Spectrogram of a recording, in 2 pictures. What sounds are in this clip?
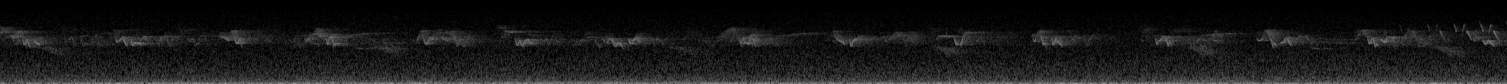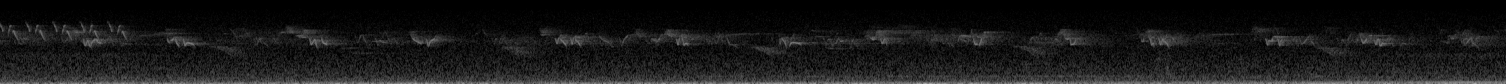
Red-eyed Vireo, Eastern Wood-Pewee, Ovenbird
